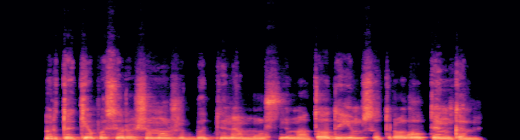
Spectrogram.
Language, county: Lithuanian, Šiauliai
